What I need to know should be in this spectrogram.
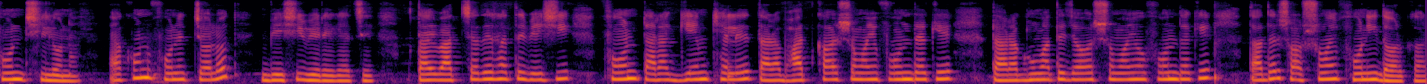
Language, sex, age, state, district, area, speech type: Bengali, female, 18-30, West Bengal, South 24 Parganas, rural, spontaneous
